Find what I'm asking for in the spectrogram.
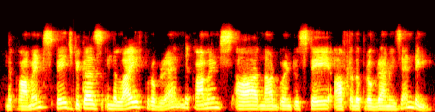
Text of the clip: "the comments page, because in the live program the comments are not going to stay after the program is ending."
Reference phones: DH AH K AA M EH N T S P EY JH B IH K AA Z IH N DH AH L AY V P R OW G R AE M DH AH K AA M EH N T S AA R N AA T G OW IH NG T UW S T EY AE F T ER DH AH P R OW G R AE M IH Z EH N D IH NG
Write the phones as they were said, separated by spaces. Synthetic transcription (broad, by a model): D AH K AA M EH N T S P EY JH B IH K AA Z IH N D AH L AY V P R OW G R AE M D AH K AA M EH N T S AA R N AA T G OW IH NG T UW S T EY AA F T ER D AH P R OW G R AE M IH Z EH N D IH NG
